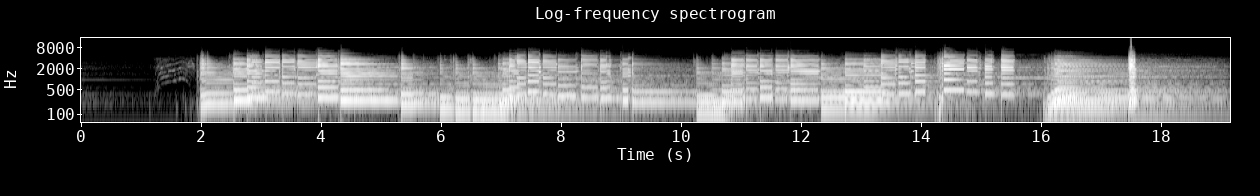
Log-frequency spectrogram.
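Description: Electric guitar played through a Mooer ShimVerb reverb pedal, starting about two seconds in: picked single notes and chords that ring on and overlap one another, with a sharp struck note near the end.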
